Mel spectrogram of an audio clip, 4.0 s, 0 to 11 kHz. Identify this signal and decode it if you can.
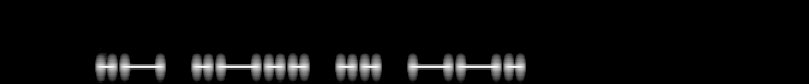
Morse code, heard as a keyed tone, about 20 wpm, 700 Hz. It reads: ALIG
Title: Build A Word - 1 Letter At A Time - 5-Letter Words - 20wpm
